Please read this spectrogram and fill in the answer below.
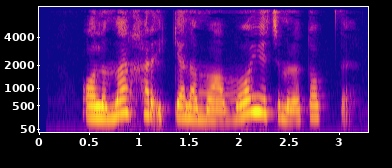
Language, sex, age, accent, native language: Uzbek, female, under 19, Toshkent shahri, Uzbek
